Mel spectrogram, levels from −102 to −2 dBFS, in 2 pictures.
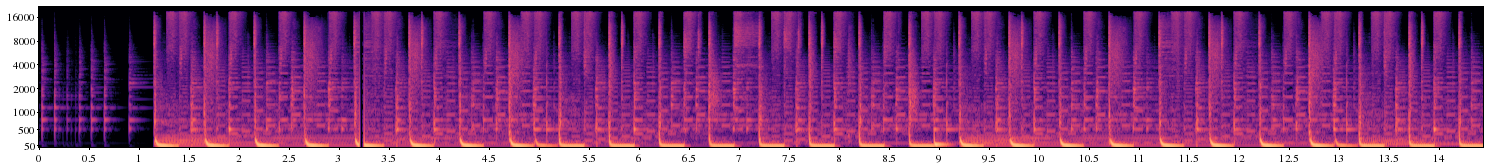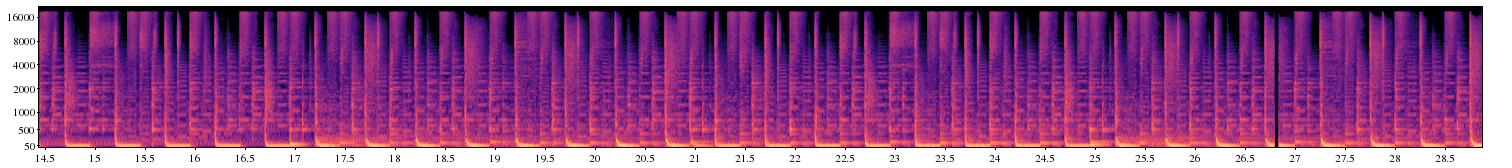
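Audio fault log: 3.20 s and 26.79 s, gap at a join of encoded pieces: separately encoded sections were joined without trimming encoder delay and end padding. The sound drops out for about 49 ms and 51 ms, with smeared edges, then resumes exactly where it stopped.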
